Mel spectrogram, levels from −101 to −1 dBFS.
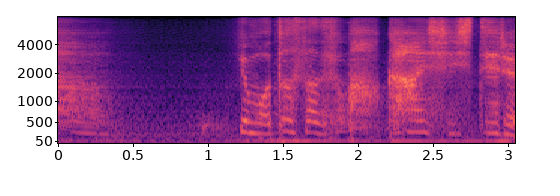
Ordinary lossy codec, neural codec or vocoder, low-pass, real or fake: none; codec, 16 kHz, about 1 kbps, DyCAST, with the encoder's durations; none; fake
